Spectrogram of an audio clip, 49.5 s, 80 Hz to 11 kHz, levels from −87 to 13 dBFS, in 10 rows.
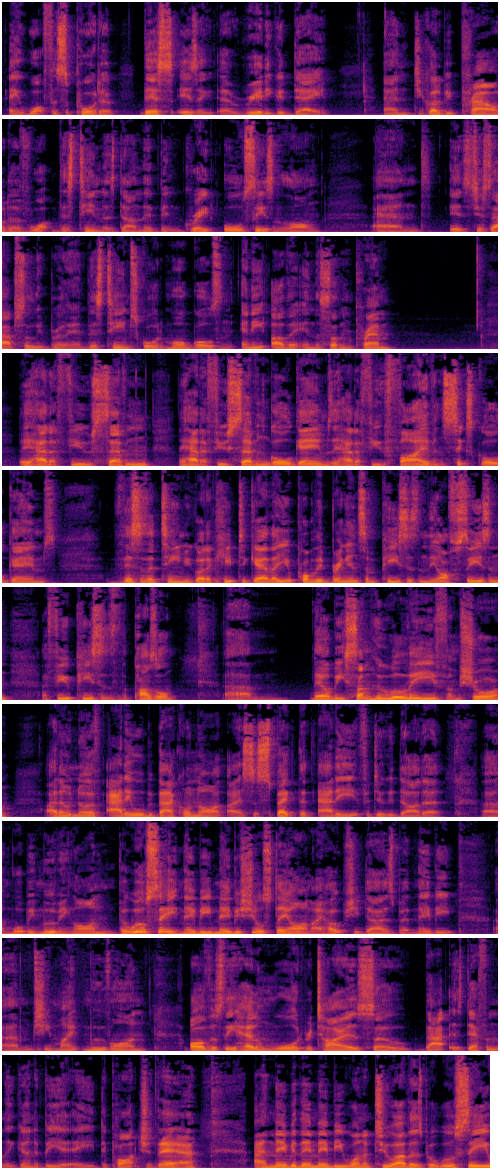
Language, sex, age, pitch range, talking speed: English, male, 30-49, 90-110 Hz, 200 wpm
